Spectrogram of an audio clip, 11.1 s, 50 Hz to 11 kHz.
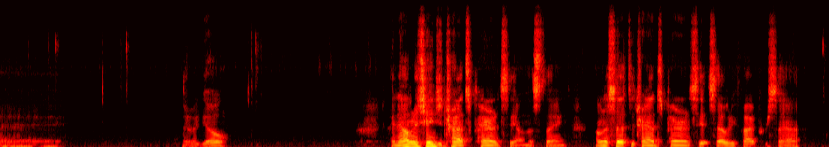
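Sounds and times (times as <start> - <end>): man speaking: 0.0 - 0.8, 2.4 - 3.0, 5.2 - 10.7
computer mouse clicks: 0.6 - 1.8, 3.2 - 4.8.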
